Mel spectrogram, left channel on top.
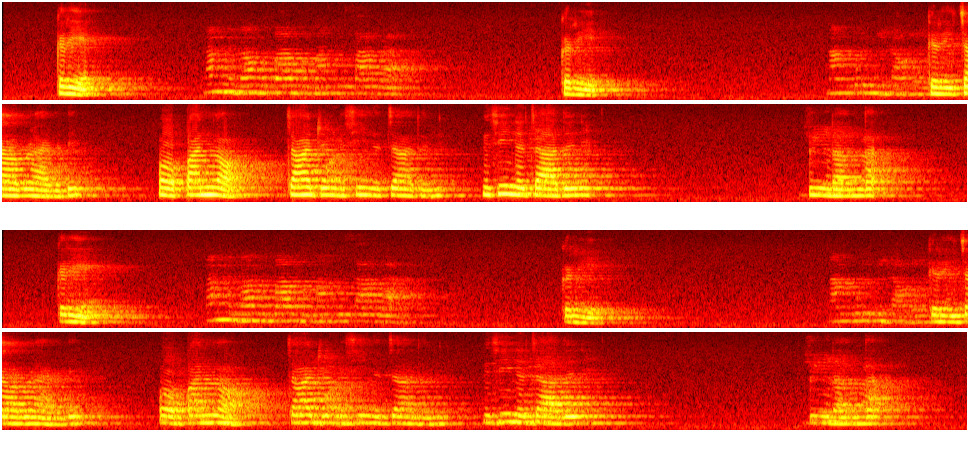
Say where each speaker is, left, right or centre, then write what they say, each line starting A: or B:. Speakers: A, on the left (about 70°); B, on the left (about 40°).
A: ꯀꯔꯤ
B: ꯅꯪ ꯅꯅꯥꯎ ꯅꯨꯄꯥ ꯑꯃ ꯃꯃꯥꯡꯗ ꯆꯥꯕ꯭ꯔꯥ
A: ꯀꯔꯤ
B: ꯅꯪ ꯀꯣꯟꯒꯤ ꯂꯥꯎꯋꯦ ꯍꯥꯢꯕꯗꯣ
A: ꯀꯔꯤ ꯆꯥꯕ꯭ꯔꯥ ꯍꯥꯏꯕꯗꯤ ꯑꯣ ꯄꯥꯟꯂꯣ ꯆꯥꯗ꯭ꯔꯤ
B: ꯍꯣꯏ
A: ꯉꯁꯤꯅ ꯆꯥꯗꯣꯏꯅꯦ ꯉꯁꯤꯅ ꯆꯥꯗꯣꯏꯅꯤ
B: ꯏꯁ ꯉꯁꯤꯅ
A: ꯅꯨꯡꯗꯥꯡꯗ
B: ꯂꯩꯕ꯭ꯔꯥ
